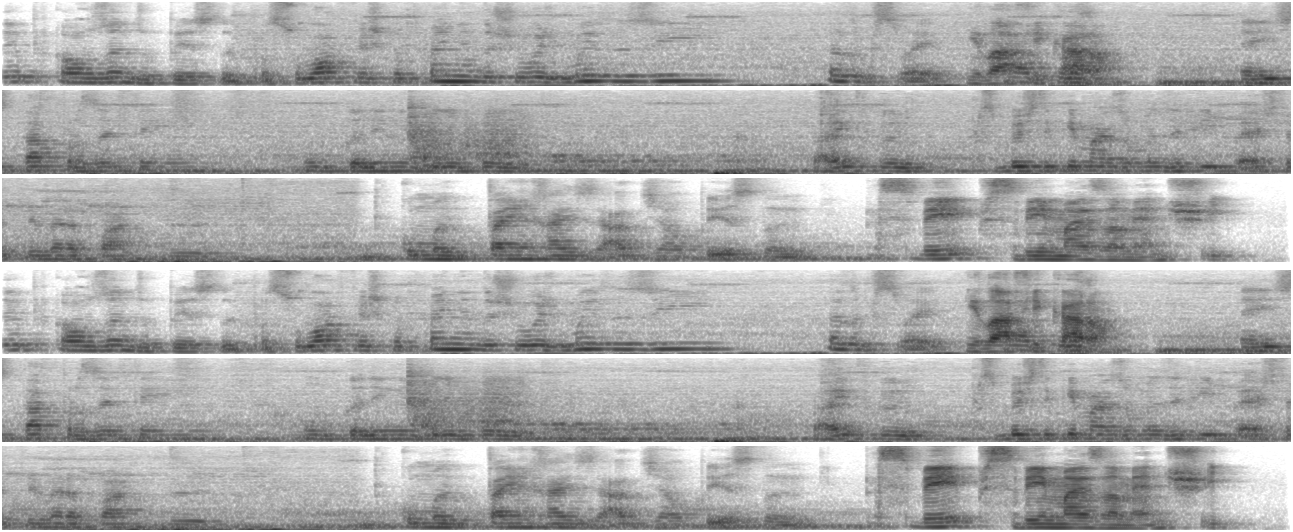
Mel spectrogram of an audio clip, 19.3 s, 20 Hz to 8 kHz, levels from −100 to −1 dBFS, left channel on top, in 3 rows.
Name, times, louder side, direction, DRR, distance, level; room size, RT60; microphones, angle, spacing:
voice 1, 0.0-3.7 4.1-5.7 6.2-9.2 10.1-14.0 14.6-17.0, left 1 dB, ahead, 0.4 m, -33 dB
sound 1, 1.1-14.7, equal, 65° left, 0.6 m, -39 dB
voice 2, 4.8-5.5 17.2-19.0, right 5 dB, 80° right, 0.5 m, -28 dB
sound 2, 5.7-17.3, equal, 20° right, 1.0 m, -41 dB
sound 3, 8.5-10.1 11.4-11.5, left 1 dB, 55° right, 1.2 m, -41 dB
3.2 x 2.1 x 2.8 m
head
